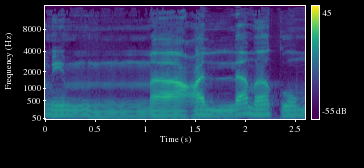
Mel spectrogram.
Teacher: میم مشدد پہ غنہ ضروری ہے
